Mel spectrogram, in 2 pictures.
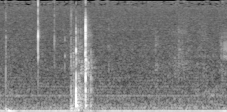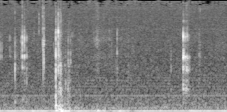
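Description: A yellow utility knife blade shaves along the edges of a solid striped bar of soap, making a series of short, crisp scraping clicks and brief cuts that stand out over a faint, steady low hum. The sharp strokes cluster in a few quick bursts with quiet pauses between them.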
